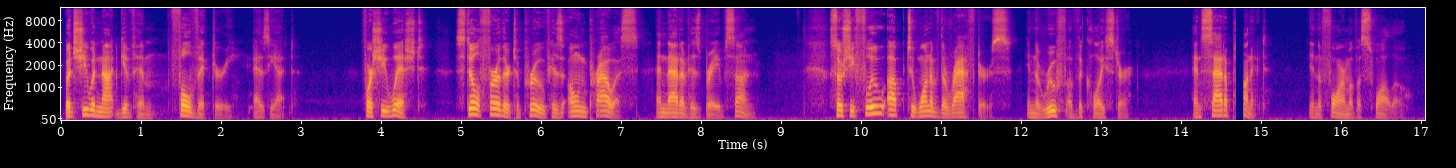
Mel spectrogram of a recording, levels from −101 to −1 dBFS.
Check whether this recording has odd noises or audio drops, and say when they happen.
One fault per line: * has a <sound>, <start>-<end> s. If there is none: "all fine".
* has a dropout, 14.7-14.8 s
